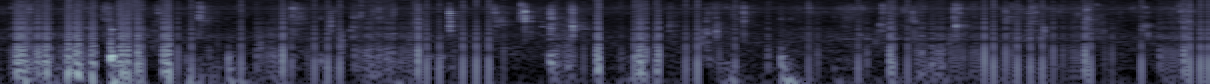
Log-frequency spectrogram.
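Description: Close-up eating sounds: fingers squishing and mixing rice with masala on steel plates, along with chewing and mouth noises. It comes as a dense, continuous patter of small wet clicks and crackles.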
